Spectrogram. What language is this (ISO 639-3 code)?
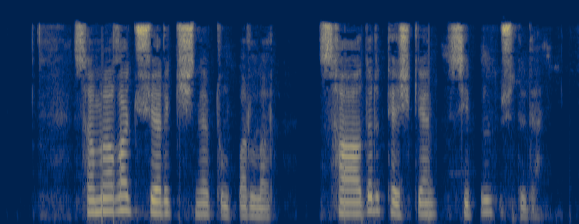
uig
